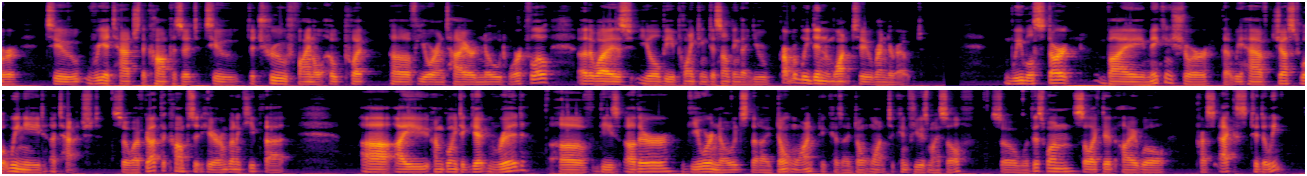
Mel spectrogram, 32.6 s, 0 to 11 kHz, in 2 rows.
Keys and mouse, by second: 17.7 click, 18.5 click, 23.1 click, 28.6-29.1 drag, 32.2 x.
